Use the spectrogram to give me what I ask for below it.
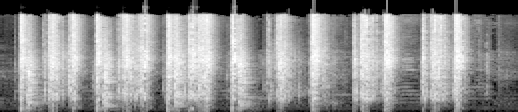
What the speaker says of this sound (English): Does appear to have some sort of a slam fire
